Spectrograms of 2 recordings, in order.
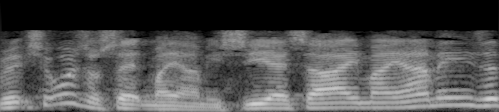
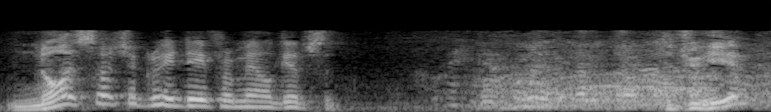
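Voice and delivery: normal talking voice

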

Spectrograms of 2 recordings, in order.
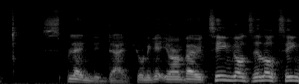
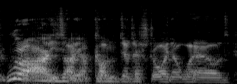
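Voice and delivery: mock monster voice; 3 semitones lower, 4 dB louder than usual. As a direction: announce doom like a movie monster. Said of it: "I thought he was going".

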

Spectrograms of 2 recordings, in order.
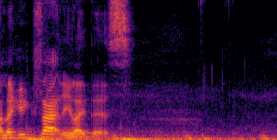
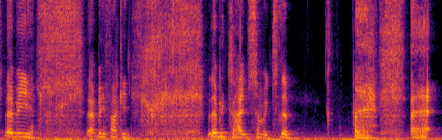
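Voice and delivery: congested, wheezy mocking voice, higher; mock forum poster; 5 semitones higher, faster than usual. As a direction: gasp between words like a breathless commenter. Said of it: "every single person who's gonna be like".

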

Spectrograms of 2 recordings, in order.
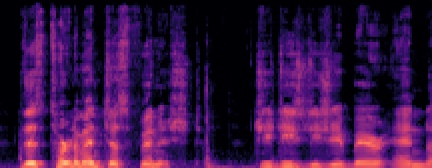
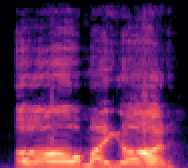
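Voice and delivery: stunned; 5 semitones higher, 11 dB louder, much slower than usual. Real, not acted. Match ending, stunned reaction.

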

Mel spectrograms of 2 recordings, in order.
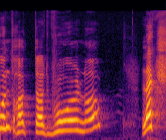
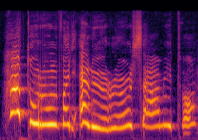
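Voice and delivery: higher, curious put-on voice; inquiring; 6 semitones higher than usual. Aromó asks back, curious and higher. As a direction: ask it like a clever know-all. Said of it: "érdeklődött Aromó".

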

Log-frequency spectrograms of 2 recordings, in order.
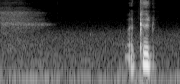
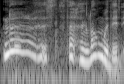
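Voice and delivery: high-pitched hasty reassurance; flustered backpedaling; 13 semitones higher, faster than usual. Acted. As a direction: voice shoots up as you backtrack. Hastily denies objection to film.

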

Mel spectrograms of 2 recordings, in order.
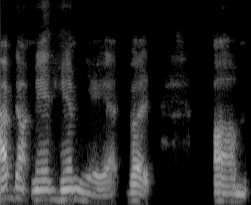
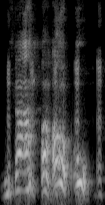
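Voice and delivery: much higher, emphatic correction through laughter; mock a friend's exasperation, pitched up; exasperated friend; 8 semitones higher, slower than usual. Friend correcting her misunderstanding about going viral, high exasperated cry. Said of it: "he said".

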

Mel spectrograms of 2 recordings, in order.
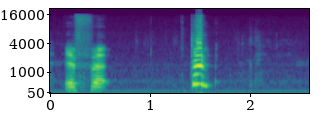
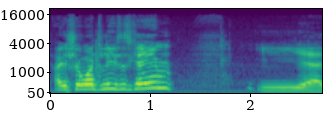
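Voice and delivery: ordinary talk

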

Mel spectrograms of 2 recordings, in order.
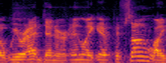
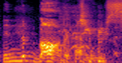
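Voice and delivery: goofy silly voice; 6 semitones higher, 9 dB louder, slower than usual. Pretend.

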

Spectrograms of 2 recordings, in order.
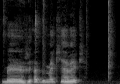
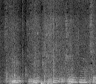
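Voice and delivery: gushing delight; 5 semitones higher, 4 dB louder, slower than usual. Real, not acted. Gushing over the gift box.

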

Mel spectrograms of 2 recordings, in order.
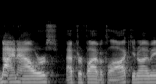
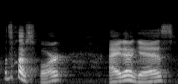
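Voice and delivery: higher, slow cheerful pet greeting; higher fond hello to the dog Giz; 5 semitones higher, 5 dB louder, slower than usual. Real, not acted.

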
